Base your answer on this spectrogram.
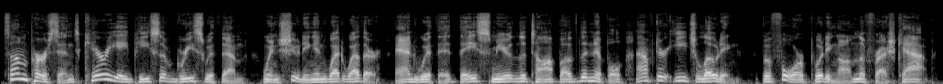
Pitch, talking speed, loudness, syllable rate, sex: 125 Hz, 210 wpm, -17 LUFS, 5.1 syllables/s, male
